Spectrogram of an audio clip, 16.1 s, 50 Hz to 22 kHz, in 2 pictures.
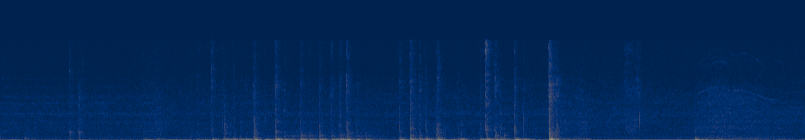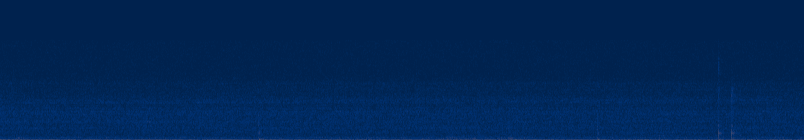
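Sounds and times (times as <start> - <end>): computer keyboard typing: 1.9 - 5.7, 15.2 - 15.5.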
